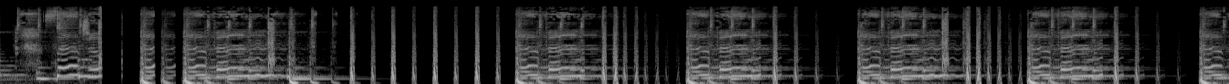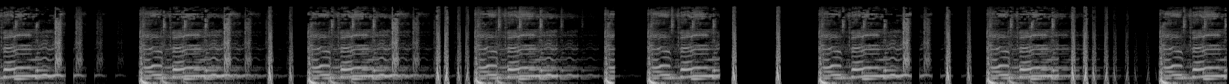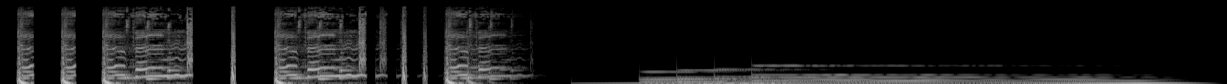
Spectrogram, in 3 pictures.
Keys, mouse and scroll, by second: 0.7-8.6 typing, 9.6-13.7 typing, 14.9 f, 15.4 c, 16.6-25.6 typing, 26.9-29.9 typing.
